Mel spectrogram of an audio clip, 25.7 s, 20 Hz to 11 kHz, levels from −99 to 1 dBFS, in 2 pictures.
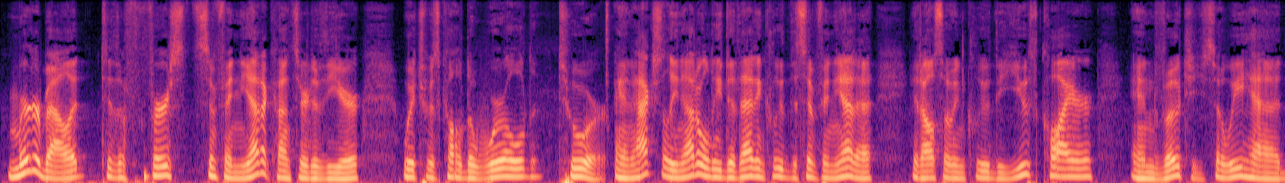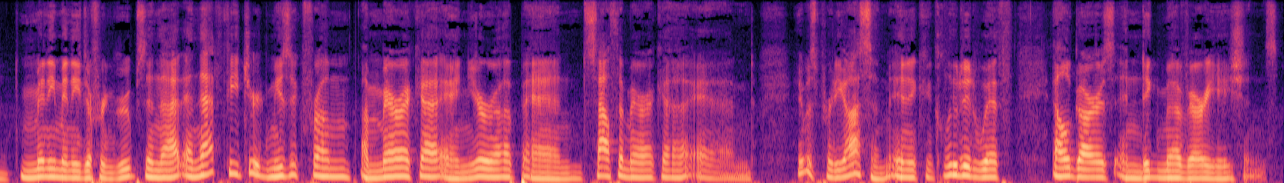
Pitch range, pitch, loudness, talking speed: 120-150 Hz, 135 Hz, -15 LUFS, 150 wpm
